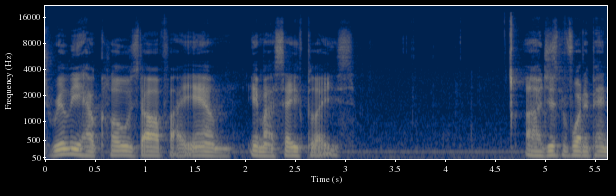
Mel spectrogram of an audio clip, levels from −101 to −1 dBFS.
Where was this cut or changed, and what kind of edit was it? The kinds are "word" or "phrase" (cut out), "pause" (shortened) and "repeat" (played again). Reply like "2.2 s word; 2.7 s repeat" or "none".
2.0 s pause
